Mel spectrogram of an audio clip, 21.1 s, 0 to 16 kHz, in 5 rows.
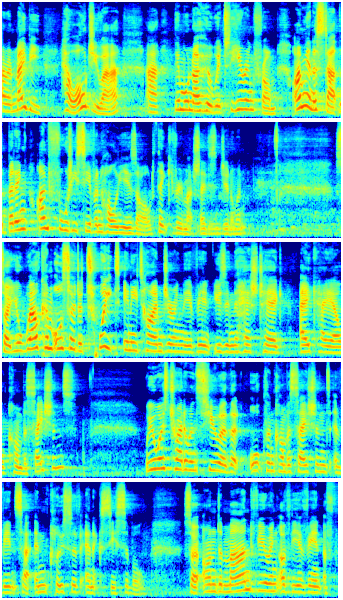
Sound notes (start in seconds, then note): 7.5 audience laughter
